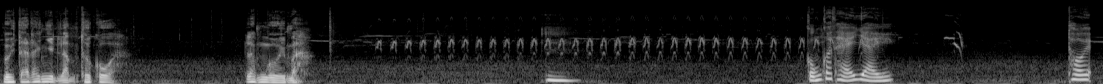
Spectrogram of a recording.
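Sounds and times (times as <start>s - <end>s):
rapid high animal chirps: 3.1s - 9.7s.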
